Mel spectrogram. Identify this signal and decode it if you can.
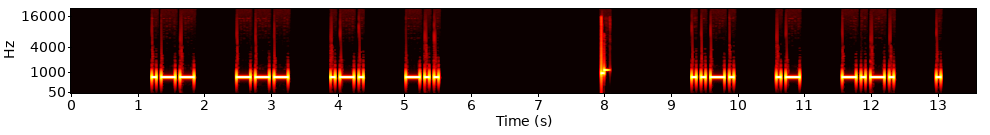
Morse code, heard as a keyed tone, about 17 wpm, spaced as for 10 wpm, 700 Hz. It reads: WORD FACE
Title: 3x Character Spacing - Top 300 Words - 17wpm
